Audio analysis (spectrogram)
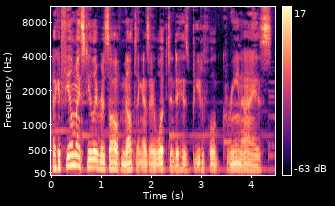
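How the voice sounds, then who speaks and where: A man's voice: medium pitch, moderate pace, gravelly, warm tone, close to an everyday voice. An actor playing an earnest masked superhero who narrates his own adventures in an audio drama. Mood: earnest, dramatic. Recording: music under the voice. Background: music.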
